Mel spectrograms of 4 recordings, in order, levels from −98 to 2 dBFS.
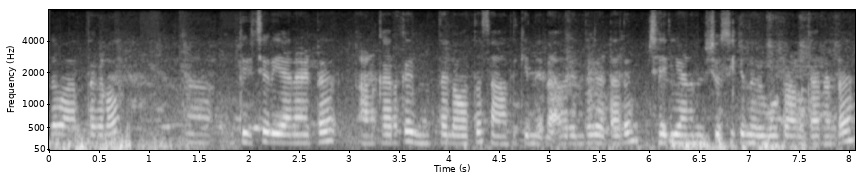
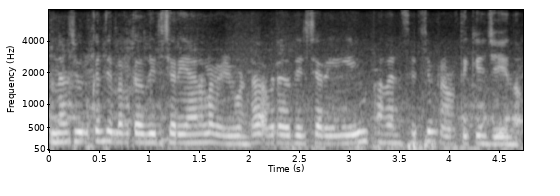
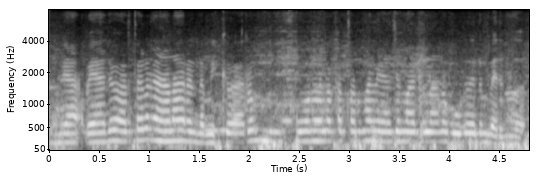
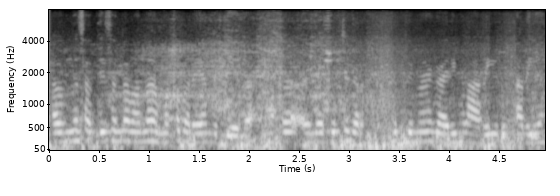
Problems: constant background noise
